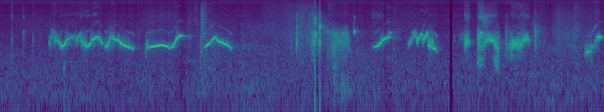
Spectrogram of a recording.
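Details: Pet budgerigar, four months old and hand-raised after leaving the nest at two weeks, talking nonstop in mimicked overheard conversation: rapid scratchy syllables with looping whistled rises and falls in quick bursts, short pauses between phrases.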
